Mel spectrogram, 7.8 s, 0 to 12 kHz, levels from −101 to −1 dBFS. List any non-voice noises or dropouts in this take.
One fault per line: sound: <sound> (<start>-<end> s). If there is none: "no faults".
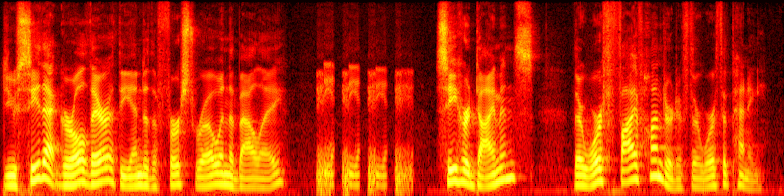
sound: laugh (3.2-4.2 s)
